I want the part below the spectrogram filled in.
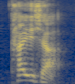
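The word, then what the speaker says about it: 退社: 여러분 발음은 타이샤, 타이샤인데 퇴사라 함은 크게 두 개로 씁니다.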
